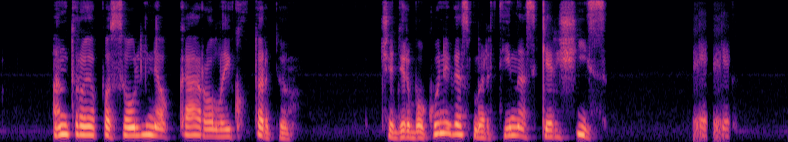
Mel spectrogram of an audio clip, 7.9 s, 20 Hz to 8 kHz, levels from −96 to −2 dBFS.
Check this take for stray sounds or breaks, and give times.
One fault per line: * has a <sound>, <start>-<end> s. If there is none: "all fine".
* has a laugh, 6.9-7.3 s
